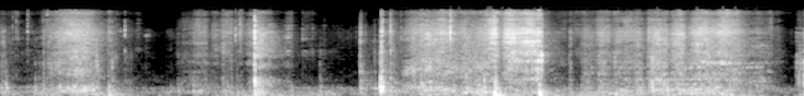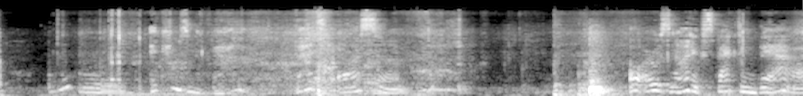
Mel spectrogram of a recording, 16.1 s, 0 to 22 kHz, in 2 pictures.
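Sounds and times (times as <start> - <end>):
packaging rubbing and scraping: 0.0 - 3.0, 3.9 - 7.8.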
